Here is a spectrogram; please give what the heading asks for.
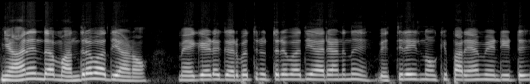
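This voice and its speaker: A woman's voice: on the high side, fairly even intonation, brisk, darkish tone, clean tone, no echo, close to an everyday voice. Woman voicing a fretful, sarcastic uncle in a story recap. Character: worried middle-aged man, the uncle.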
